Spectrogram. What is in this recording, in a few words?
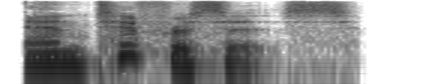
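"antiphrasis", British English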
